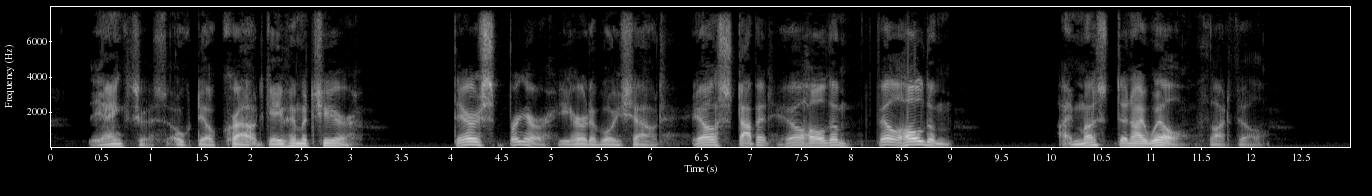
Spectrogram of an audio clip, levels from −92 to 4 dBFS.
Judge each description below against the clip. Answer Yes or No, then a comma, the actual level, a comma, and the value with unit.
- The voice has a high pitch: No, low, 125 Hz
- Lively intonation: Yes, wide, 6.6 semitones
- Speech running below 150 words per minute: Yes, average, 140 wpm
